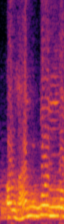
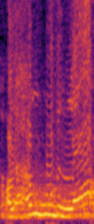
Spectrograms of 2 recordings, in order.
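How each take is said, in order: First: It is said flatly, with careless, indifferent delivery. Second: It is said warmly, with careful, loving delivery. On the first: The praise is only for show, not real thanks. The speaker calls it wrong. "একেবারে আলহামদুলিল্লাহ বলছি" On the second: The praise comes from the heart with love. The speaker calls it right. "সুন্দর উচ্চারণ করে"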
